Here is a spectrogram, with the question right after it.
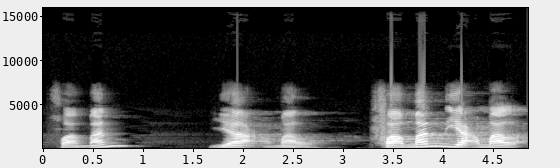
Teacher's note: rasakan masuk ke dalam rongga hidung ketika meleburkannya. Itu namanya idgham bighunah.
